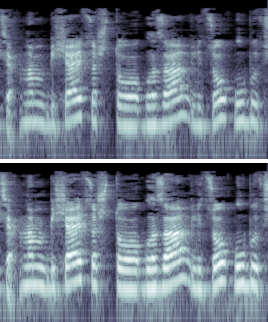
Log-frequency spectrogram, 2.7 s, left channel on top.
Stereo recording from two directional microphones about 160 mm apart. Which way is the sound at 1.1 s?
5° right (ahead or behind).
